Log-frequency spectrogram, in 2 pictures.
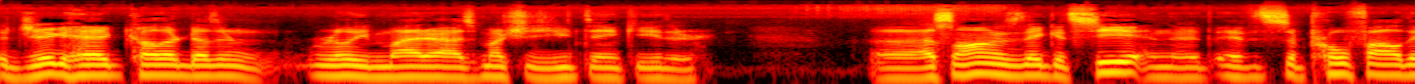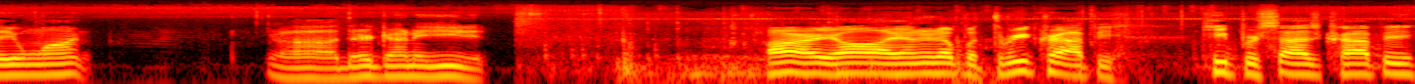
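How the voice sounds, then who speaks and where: An American-accented man talks at a moderate pace in a medium pitch, with ordinary pitch variation and long, frequent pauses. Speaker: fishing video creator. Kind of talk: tutorial; casual outdoor vlog narration. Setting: outdoors on a kayak. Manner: casual with many fillers; quiet, subdued speaking.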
